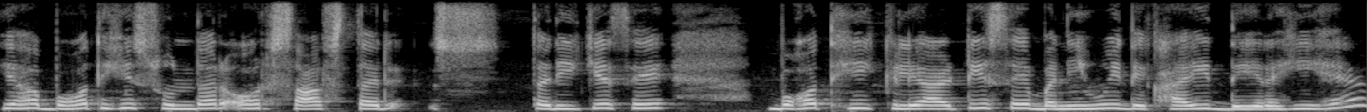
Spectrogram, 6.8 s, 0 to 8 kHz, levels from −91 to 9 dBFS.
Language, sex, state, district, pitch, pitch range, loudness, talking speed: Hindi, female, Chhattisgarh, Bilaspur, 270 Hz, 255-290 Hz, -14 LUFS, 175 wpm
